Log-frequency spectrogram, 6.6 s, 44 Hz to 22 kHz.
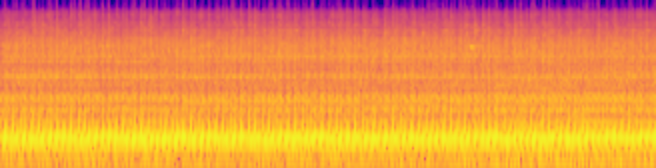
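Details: Sym DD50 scooter with a Polini Corsa Mini two-stroke build, after a basic check and jetting set: steady, even idle with no misses, knocks or surging; normal idle, running clean.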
